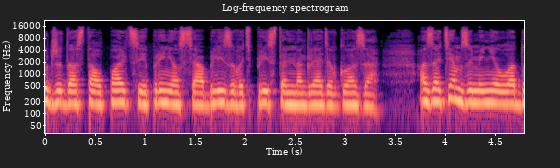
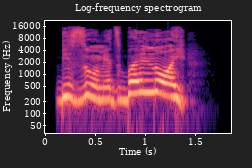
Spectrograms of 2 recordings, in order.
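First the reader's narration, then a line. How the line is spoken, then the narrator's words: Scream. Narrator (Russian): Завопила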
